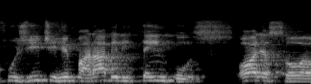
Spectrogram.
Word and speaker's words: fugit: Aí o fugite reparabile tempus. Olha só, é uma frase em latim, para falar a verdade, ali a pronúncia é fugit, né? Não se pronuncia fugite, né? É fugit.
